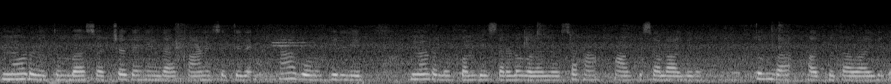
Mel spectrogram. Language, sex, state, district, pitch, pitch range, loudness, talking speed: Kannada, female, Karnataka, Shimoga, 205 Hz, 195-220 Hz, -23 LUFS, 85 wpm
